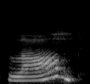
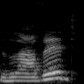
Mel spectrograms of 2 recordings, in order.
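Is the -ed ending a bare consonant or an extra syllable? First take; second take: bare consonant; extra syllable. First: The ending is a bare d sound. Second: The ending is an extra vowel syllable. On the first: The speaker calls it right. "then you only have to pronounce d" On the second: The speaker calls it wrong. "because you all pronounce the e here. Like you said"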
